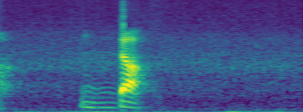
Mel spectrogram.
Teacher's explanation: अब ड और ढ कैसे बोले जाते हैं, तो उसकी तकनीक ये है कि हमारा तालु है, उसके आगे वाले हिस्से में हम जीभ को पलट देते हैं और चिपकाते हैं तो प्रोनाउंस होता है डा, डा।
